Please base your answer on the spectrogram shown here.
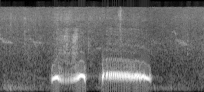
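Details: Low two-note coo from a spotted dove decoy luring wild doves in high mountain forest, Kanchanaburi, Thailand; a quick wavering first note, a brief pause, then a longer steady hollow note.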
